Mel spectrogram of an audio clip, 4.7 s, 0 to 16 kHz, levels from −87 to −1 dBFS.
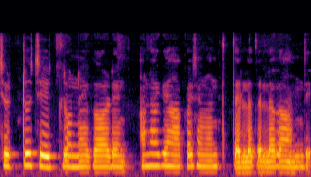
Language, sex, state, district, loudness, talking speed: Telugu, female, Andhra Pradesh, Sri Satya Sai, -15 LUFS, 115 wpm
